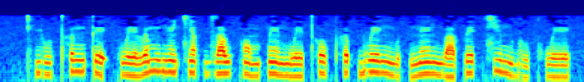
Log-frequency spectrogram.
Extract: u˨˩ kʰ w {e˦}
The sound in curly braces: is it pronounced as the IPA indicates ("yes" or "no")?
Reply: no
